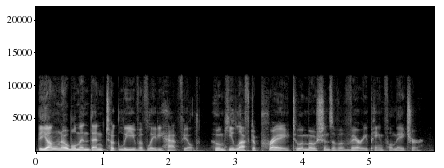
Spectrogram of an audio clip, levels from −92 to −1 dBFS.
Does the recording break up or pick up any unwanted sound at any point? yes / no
no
